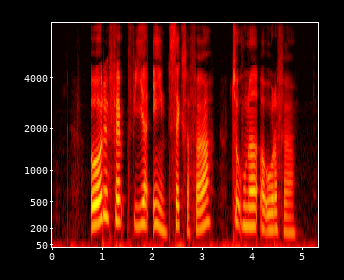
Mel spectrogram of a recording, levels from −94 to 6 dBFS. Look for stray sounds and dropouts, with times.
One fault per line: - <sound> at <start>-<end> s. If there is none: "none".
none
